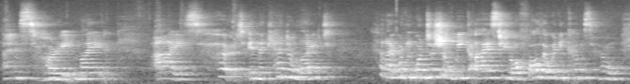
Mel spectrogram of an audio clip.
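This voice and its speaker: A woman playing a sorrowful, gentle mother in a stage radio play, careful and restrained as she keeps her composure. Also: sits high, fairly even intonation, a little slow. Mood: restrained grief. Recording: echoey hall from far off, faint noise.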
